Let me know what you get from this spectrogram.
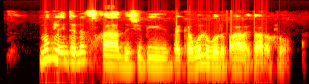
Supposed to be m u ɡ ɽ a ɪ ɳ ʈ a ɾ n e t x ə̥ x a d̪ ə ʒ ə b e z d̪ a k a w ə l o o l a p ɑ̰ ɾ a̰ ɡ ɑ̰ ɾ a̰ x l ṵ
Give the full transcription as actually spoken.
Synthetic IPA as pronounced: m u ɡ l a ɪ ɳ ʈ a ɾ n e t s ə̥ x a d̪ ə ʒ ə b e z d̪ a k a w ə l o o l a p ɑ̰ ɾ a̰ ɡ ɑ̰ ɾ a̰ x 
